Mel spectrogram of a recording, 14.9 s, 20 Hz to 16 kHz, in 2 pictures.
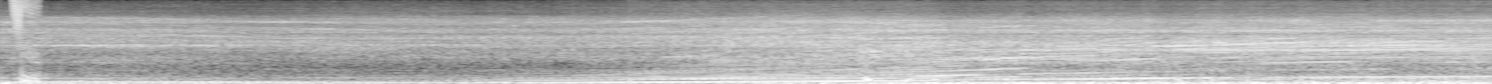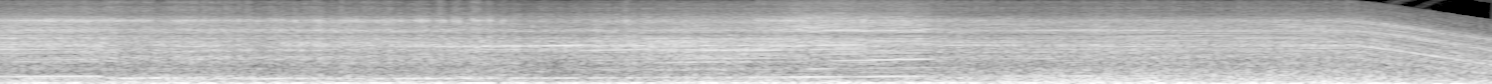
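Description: BMW S1000RR inline-four sport bike engine accelerating hard on the road, its pitch low about two seconds in and then climbing steadily over several seconds, with rumbling wind noise on the onboard microphone. Near the end a swooping whoosh falls and rises.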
